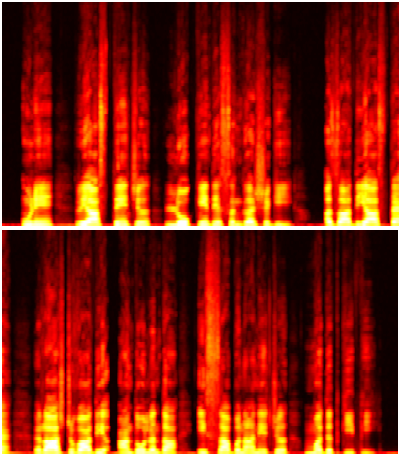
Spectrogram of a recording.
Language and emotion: Dogri, neutral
